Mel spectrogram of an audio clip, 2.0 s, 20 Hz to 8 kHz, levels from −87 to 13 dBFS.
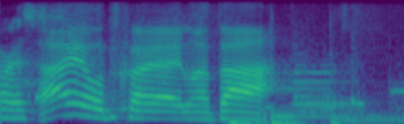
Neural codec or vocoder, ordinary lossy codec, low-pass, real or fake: codec, 16 kHz, 1 kbps, X-Codec, HuBERT features, trained on balanced general audio; none; 7.2 kHz; fake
